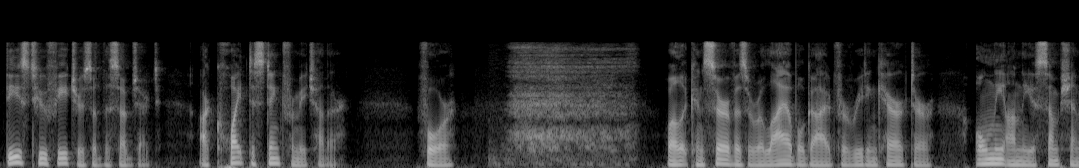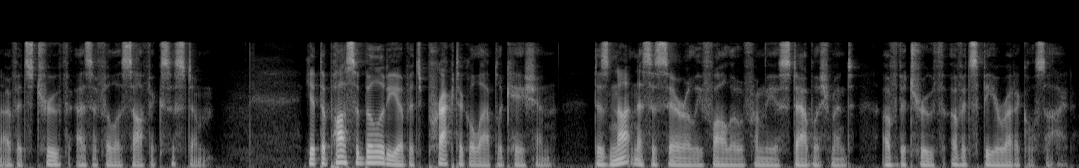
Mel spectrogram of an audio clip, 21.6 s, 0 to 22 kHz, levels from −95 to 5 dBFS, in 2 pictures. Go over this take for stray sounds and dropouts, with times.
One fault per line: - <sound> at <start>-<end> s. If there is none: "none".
- sigh at 4.9-6.4 s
